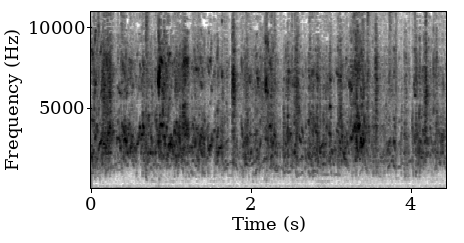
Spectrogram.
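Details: Budgerigars chattering as a flock: a dense, continuous mass of high warbling, chirping and squawky notes layered over one another, with no pauses.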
